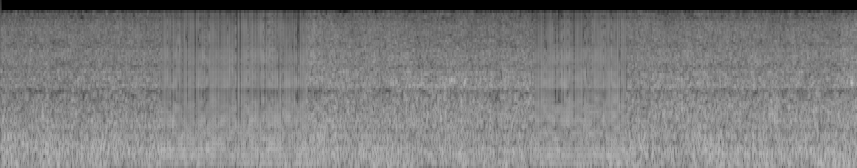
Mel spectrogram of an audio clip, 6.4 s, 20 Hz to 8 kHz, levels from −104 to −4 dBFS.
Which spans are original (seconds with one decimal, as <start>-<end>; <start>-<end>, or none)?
0.0-1.2; 2.3-4.0; 4.7-6.4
